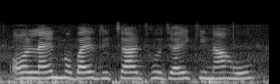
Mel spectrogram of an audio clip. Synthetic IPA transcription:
ɔːnlaːɪnmoːbaːɪlɾɪt͡ʃaːɾd͡ʒɦod͡ʒaːikinaɦoː

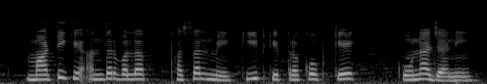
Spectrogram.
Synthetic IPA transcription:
maːʈikeʔɐ̰̃nd̪əɾʋaːla | pʰəsəlmẽkiːʈkepɾəkoːpkeː | koːnad͡ʒaːniː

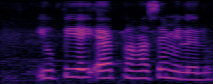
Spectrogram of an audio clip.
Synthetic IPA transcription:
juːpieːiʔɛːp̚kɐɦãsemɪleːluː

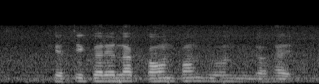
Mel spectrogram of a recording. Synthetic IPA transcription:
kʰet̪ikəɾelakɔwnkɔwnlonmiloɦɔj

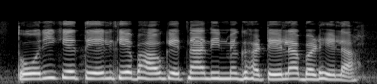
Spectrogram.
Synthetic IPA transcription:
t̪oːɾiket̪eːlkebʱaːwkeɪt̪nad̪ɪnmẽɡʱɐʈeːlabɐɽ̤eːlaː

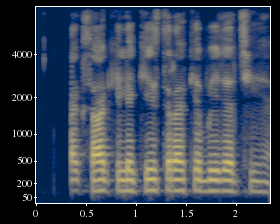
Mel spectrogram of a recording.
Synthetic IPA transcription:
eksaːlkeliekɪst̪ɐɾəɦkebiːd͡ʒɐtːʃʰiɦɛː

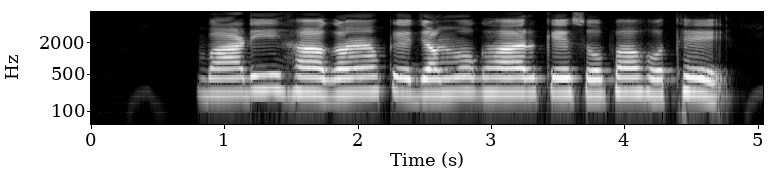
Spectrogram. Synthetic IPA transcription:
baːɽiɦãɡãːõked͡ʒəmːoɡʱaːɾkesoːpʰaɦoːt̪ʰeː

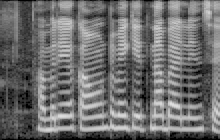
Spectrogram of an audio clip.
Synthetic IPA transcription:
hɐmɾeɐkaːʊ̃ɳʈmẽkɪt̪nabɛːlə̃nsɦɛː

